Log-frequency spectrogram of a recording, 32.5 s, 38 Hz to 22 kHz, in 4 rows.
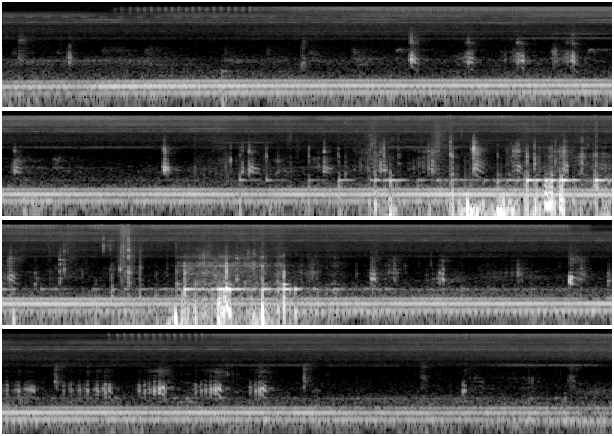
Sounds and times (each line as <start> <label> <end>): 0.0 cicada 32.5
0.0 night insect 32.5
